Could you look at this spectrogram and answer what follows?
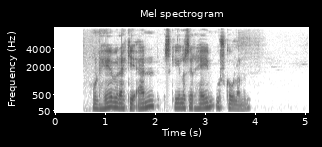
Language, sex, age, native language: Icelandic, male, 30-39, Icelandic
